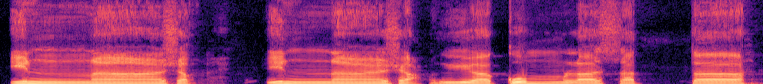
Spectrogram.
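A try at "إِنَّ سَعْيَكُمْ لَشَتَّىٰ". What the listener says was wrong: Innanya enggak boleh panjang.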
